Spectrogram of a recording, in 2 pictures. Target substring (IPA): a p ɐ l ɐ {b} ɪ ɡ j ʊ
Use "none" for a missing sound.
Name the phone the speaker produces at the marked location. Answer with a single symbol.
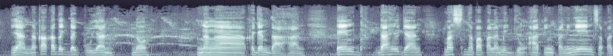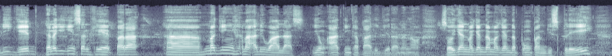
m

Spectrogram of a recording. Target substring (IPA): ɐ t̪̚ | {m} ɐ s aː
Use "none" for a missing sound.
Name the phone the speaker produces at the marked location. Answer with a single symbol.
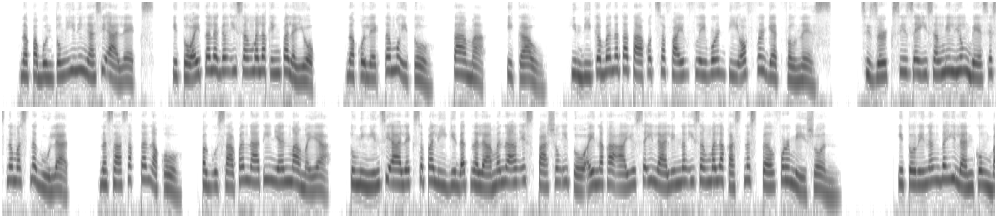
n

